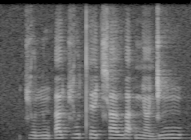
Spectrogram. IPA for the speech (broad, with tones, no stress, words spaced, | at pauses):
t͡ɕo˨nũ˨ ʔa˦˨ʊ̯t͡ɕo˦ tʰɛ˦t͡ɕʰa˦ʊ̯wä˦ʔ ɲã˨d͡ʑũ˦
